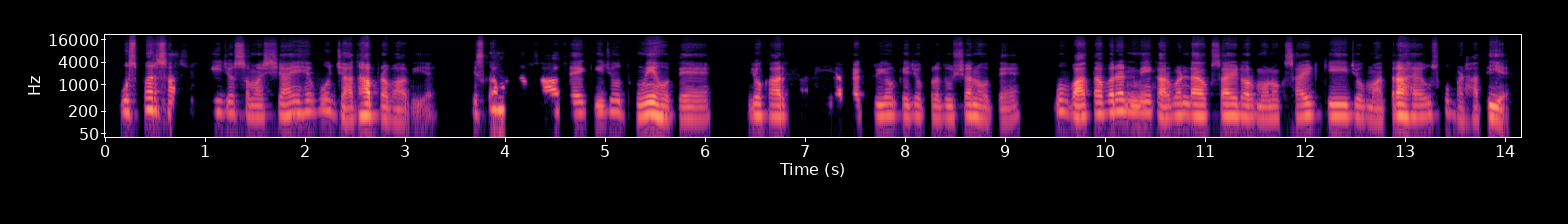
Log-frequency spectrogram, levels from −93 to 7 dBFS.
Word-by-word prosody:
उस 190 -1 -1
पर 225 0 +5
साँसों 175 -5 -3 0.2
की 190 0 -8
जो 180 -1 -7
समस्याएँ 150 +1 -4
हैं, 185 +1 -4
वो 190 +2 -7
ज़्यादा 160 -2 +5
प्रभावी 125 -8 -6
है। - - -20 0.4
इसका 175 +5 -1
मतलब 215 +3 -2
साफ 190 +2 +1
है 175 - +1
कि 95 - -6
जो 190 - -5
धुएँ 165 0 +4
होते 135 -3 0
हैं, 125 0 -7 0.4
जो 155 - 0
कारखाने 150 - -3
या - - -1
फैक्ट्रियों 155 - -4
के 145 -2 -7
जो 145 0 -8
प्रदूषण 140 +2 -4
होते 125 -3 -8
हैं, 125 +5 -12 0.4
वो 195 -1 -3
वातावरण 170 +7 +5
में 90 -1 -1
कार्बन 155 - 0
डाइऑक्साइड 150 0 +3
और 140 -1 +2
मोनोक्साइड 135 +4 -4
की 150 -1 +2
जो 145 -2 -7
मात्रा 150 +5 +5
है 145 0 -2
उसको 160 +5 -11
बढ़ाती 125 -1 0
है। 125 - -4
150 Hz, 180 wpm, -26 LUFS, 140-170 Hz, 0.4 s, पर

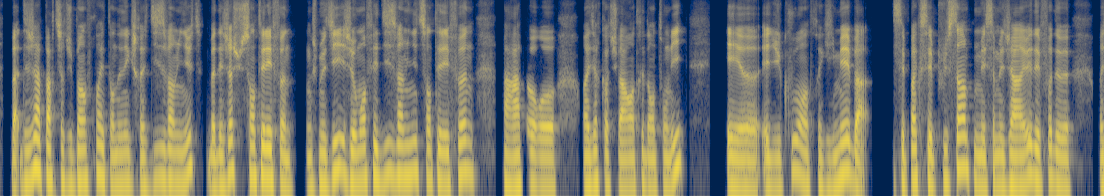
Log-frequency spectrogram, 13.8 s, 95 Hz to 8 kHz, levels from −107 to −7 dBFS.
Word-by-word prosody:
Bah, - - +3
déjà 135 +8 +2
à - - +2
partir 135 -1 +1
du 120 0 -5
bain 130 +2 +2
froid, 150 +3 -2
étant 130 -3 -3
donné 120 +1 -1
que - - -9
je - - -4
reste 115 -2 -3
10-20 135 +1 -1
minutes, 155 +9 -2
bah, 115 - +1
déjà 120 +7 +1
je 160 - 0
suis - - -2
sans 145 - +2
téléphone. 135 -6 +3 0.2
Donc 110 - -5
je - - -1
me - - +3
dis: 165 +8 +2
«J'ai 140 -4 +2
au 125 - +2
moins 135 +1 +1
fait 140 +1 0
10-20 150 +2 0
minutes 150 +1 -1
sans 140 -3 -1
téléphone» 140 +5 +1 0.4
par 120 -3 +1
rapport 120 0 +1
au 115 -1 +2 0.3
on 115 - +1
va - - +3
dire 130 +2 -1
quand 120 - -3
tu - - -8
vas 110 - +3
rentrer 110 +2 -1
dans 110 -1 -1
ton 110 +1 -4
lit 180 - +1 0.5
et 115 -1 +3
heu 110 -1 +1
et 115 - +1
du 110 0 -3
coup, 165 +8 -4
entre 120 -3 -2
guillemets, 120 +10 +3
bah, - - +1 0.3
c'est - - -1
pas 135 - +2
que - - -7
c'est 120 - +2
«plus 130 - -6
simple» 180 +6 +3
mais 115 -1 +1
ça 115 +2 -2
m'est 115 0 0
déjà 115 +1 +3
arrivé 120 +5 +3
des 135 - +3
fois 140 +4 -2
de 115 -3 0 0.3
on - - -1
125 Hz, 295 wpm, -22 LUFS, 115-140 Hz, 0.5 s, Bah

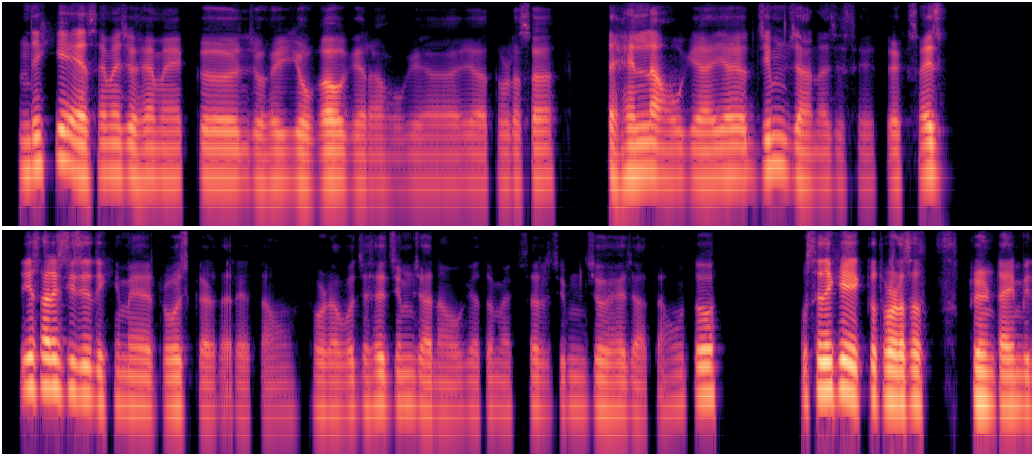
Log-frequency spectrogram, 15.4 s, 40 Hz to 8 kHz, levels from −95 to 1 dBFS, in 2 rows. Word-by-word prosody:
देखिए, 165 +5 0
ऐसे 135 +1 -1
में 140 0 -2
जो 135 0 -2
है 130 +1 -4
मैं 125 0 -7
एक 125 -1 -4
जो 115 -1 -8
है 120 0 -5
योगा 115 0 -1
वगैरह 110 -2 -5
हो 105 -1 -17
गया 110 0 -16 0.2
या 115 0 -11
थोड़ा-सा 115 +2 -9 0.4
टहलना 135 +1 +1
हो 125 - -8
गया 125 0 -4
या 130 +1 -1
जिम 150 +5 -3
जाना 115 -2 -5
जैसे 115 0 -21
एक्सरसाइज़ 120 +4 -3 0.8
ये 195 +1 +5
सारी 195 0 +7
चीजें 170 -2 +1
देखिए 135 -1 -6
मैं 125 -1 -5
रोज़ 120 0 -4
करता 105 -2 -11
रहता 100 -2 -17
हूँ। 100 +2 -20 0.2
थोड़ा 110 -1 -8
बहुत 115 +1 -10
जैसे 125 +2 -3
जिम 130 +1 -9
जाना 110 -3 -7
हो 105 0 -13
गया, 110 0 -15
तो 115 +2 -16
मैं 115 -1 -16
अक्सर 120 +2 -13
जिम 120 0 -14
जो 120 -1 -6
है 110 0 -7
जाता 105 -2 -15
हूँ, 125 +3 -16
तो 160 +1 +4 0.7
उससे 150 +4 +4
देखिए 175 0 +10
एक 155 0 +4
तो 155 - +3
थोड़ा-सा 140 -1 +7
स - - -3 0.2
स्क्रीन 140 -2 +3
टाइम 130 -1 +1
भी 125 - -3
125 Hz, 220 wpm, -20 LUFS, 115-135 Hz, 0.8 s, देखिए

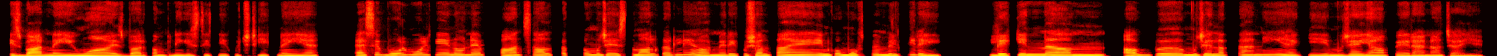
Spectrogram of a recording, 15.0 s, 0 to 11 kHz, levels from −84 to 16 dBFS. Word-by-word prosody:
इस 190 - 0
बार 215 0 +6
नहीं 200 -1 +3
हुआ, 195 +1 +4
इस 185 -2 0
बार 185 0 +1
कंपनी 185 +2 -1
की 200 - -3
स्थिति 190 +2 -7
कुछ 190 - -5
ठीक 200 0 -5
नहीं 180 -2 0
है। 180 +2 -2 0.5
ऐसे 315 +7 -1
बोल-बोल 310 +3 -2
के, 320 +1 -6
इन्होंने 300 +1 -2 0.2
5 245 +3 +1
साल 270 +1 -2
तक 295 - -6 0.2
तो 305 - -7
मुझे 290 -1 -1
इस्तेमाल 260 +1 -1
कर 255 0 -5
लिया 300 -5 -3
और 210 - 0
मेरी 225 +1 0
कुशलताएँ 245 +4 +1
इनको 250 +1 +2
मुफ़्त 250 -1 -1
में 275 - 0
मिलती 245 +5 +1
रहीं। 190 -9 0 0.6
लेकिन 275 +4 +4
उम्म, 230 -3 +4 0.2
अब 235 +2 +1 0.4
मुझे 260 +1 +2
लगता 260 +3 -2
नहीं 285 0 -2
है 220 -4 +1
कि 205 +1 -4
मुझे 205 +2 +1
यहाँ 195 -2 +2
पे 200 -2 -2
रहना 165 +2 0
चाहिए। 160 -1 -6
235 Hz, 185 wpm, -22 LUFS, 195-270 Hz, 0.6 s, बार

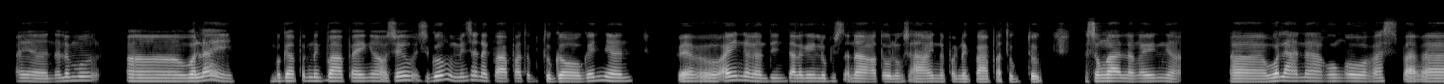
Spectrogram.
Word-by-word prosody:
Ayan, 145 -2 -2
alam 160 +4 -2
mo, 185 - -1 0.4
ah, 150 -1 +2
wala 155 +6 +4
eh. 155 -6 -2 0.4
Kumbaga 160 +1 +2
'pag - - -5
nagpapahinga 160 -1 +1
ako - - -1
sa'yo 190 +3 +2
siguro 190 +7 +2
minsan 180 +3 -3
nagpapatugtog 145 -3 -2
ako 145 -1 +4
ganyan. 165 0 +1 0.5
Pero 75 0 +2
ayun 190 +3 +4
na 185 -2 +1
lang 150 - -1
din 150 +1 -8
talaga 150 0 +2
yung 150 - -2
lubos 150 +1 -5
na - - -3
nakakatulong 135 -1 +1
sakin 135 +1 0
na - - -9
'pag 130 +2 -4
nagpapatugtog. 130 0 -1 0.4
Kaso 135 +2 0
nga 155 0 +7
lang 140 -1 -2
ayun 150 +1 0
nga, 135 - -3 0.5
ah, 135 -1 +2
wala 170 +1 +3
na 160 -2 -1
kong 155 0 -3
oras 155 0 -1
para, 75 0 +1
150 Hz, 170 wpm, -24 LUFS, 140-160 Hz, 0.5 s, nga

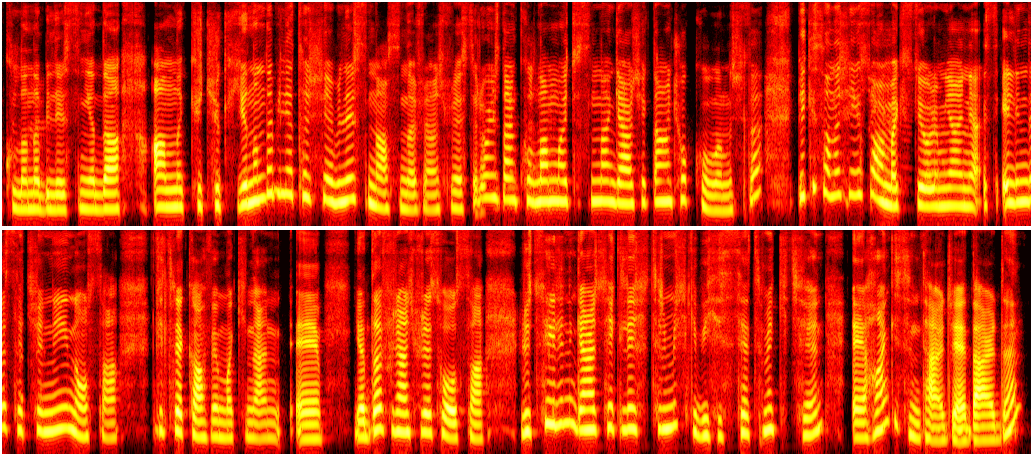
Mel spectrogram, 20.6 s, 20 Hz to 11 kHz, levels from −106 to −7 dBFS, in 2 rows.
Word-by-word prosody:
kullanabilirsin 190 0 -4
ya 190 -1 -3
da 195 0 +5 0.3
anlık, 215 0 +3
küçük, 225 -1 -6
yanında 290 +10 +4
bile 380 -1 -1
taşıyabilirsin 300 -5 0
aslında 195 -2 -3
french 185 0 -8
press'leri. 195 -1 -5
O - - -3
yüzden 310 -2 -2
kullanma 285 -1 +1
açısından 285 0 -2
gerçekten 265 +2 0
çok 295 +1 -7
kullanışlı. 185 - -5 0.4
Peki, 345 +7 -2
sana 365 -5 -4
şeyi 365 0 -6
sormak 275 - +1
istiyorum, 225 +2 0
yani, 230 -1 0
s 240 - -5
elinde 275 +4 +3
seçeneğin 270 +1 -1
olsa, 185 -4 -3 0.4
filtre 265 0 +4
kahve 195 -5 +2
makinen, 180 -1 -4 0.2
eee, 170 +1 +4 0.3
ya 190 0 +4
da 275 +2 +8
french 255 -3 +2
press 245 -1 0
olsa 180 -3 +3 0.4
ritüelini 340 +8 +2
gerçekleştirmiş 285 +2 +1
gibi 210 -5 -2
hissetmek 240 +7 -2
için, 220 +8 -4 0.3
eee, 185 - +5
hangisini 270 - -1
tercih 155 -1 +3
ederdin? 160 - +4
250 Hz, 135 wpm, -27 LUFS, 195-285 Hz, 0.4 s, da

